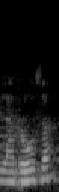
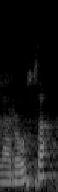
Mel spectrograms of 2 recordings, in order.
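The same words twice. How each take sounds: First: It is said with the old Sephardic pronunciation. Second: It is said with the modern Spanish pronunciation. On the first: "ne vous étonnez pas si vous entendez la rosa" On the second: This is how it sounds in today's Spanish. "et pas la rosa"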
